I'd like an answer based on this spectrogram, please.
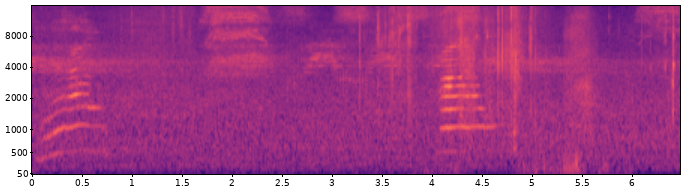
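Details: Cat outdoors in the Dockyard Garden, recorded on 7 August 2016 in the early morning: a rising-then-falling harmonic meow near the start, a second, flatter meow around four seconds, and faint background noise between them.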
